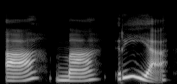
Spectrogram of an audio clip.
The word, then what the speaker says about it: amarilla: La flor amarilla, pronounced amarilla.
